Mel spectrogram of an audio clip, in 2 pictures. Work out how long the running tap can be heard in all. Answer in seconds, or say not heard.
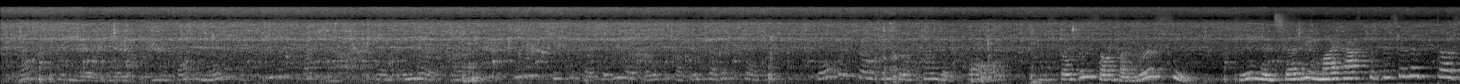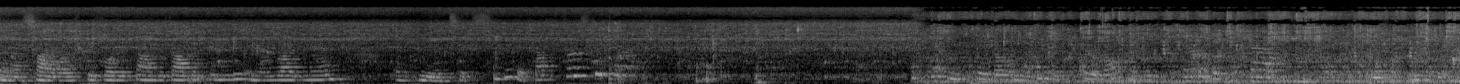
29 s.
